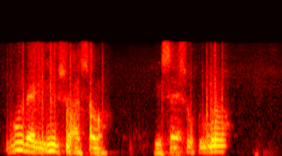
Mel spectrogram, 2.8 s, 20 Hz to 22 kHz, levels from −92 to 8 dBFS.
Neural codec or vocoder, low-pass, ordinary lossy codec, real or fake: codec, 16 kHz, 1 kbps, X-Codec, HuBERT features, trained on general audio; 7.2 kHz; AAC, 48 kbps; fake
